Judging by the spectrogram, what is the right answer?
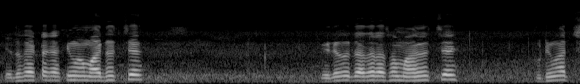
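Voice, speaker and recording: Walking along a muddy riverbank and riding a boat, a man talks to his viewers and hails passers-by, filming on a handheld phone. He speaks at normal speed in a high, flat voice, and the recording is muffled with outdoor wind and boat sounds.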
